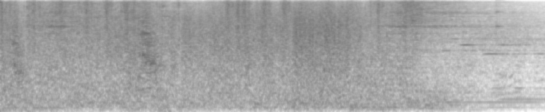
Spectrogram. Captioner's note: helicopter crashing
